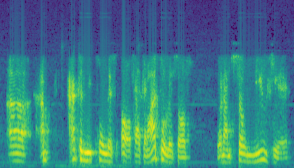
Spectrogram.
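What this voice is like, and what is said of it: Non-local accent. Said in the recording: “As you can probably tell from my accent, I'm not from here.”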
